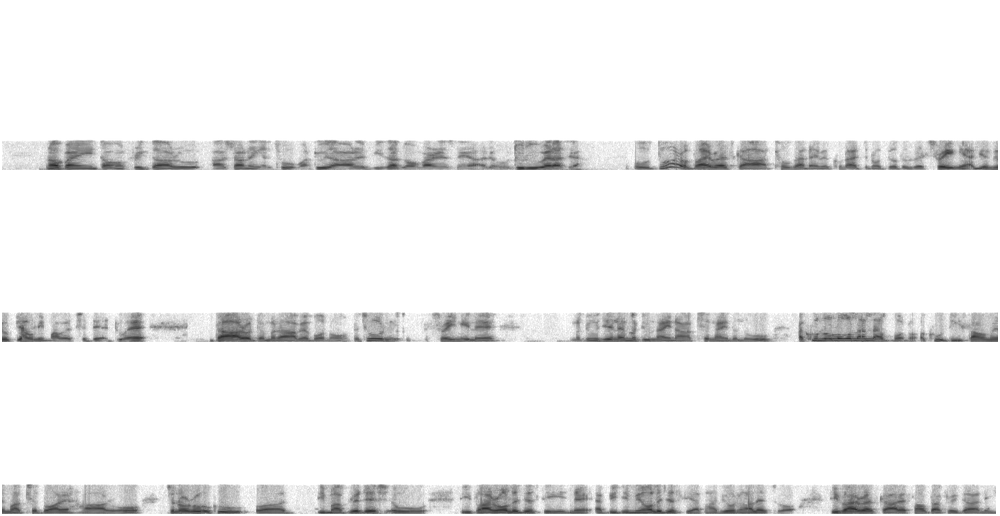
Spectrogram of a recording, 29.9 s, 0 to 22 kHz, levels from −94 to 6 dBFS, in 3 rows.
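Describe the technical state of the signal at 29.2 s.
At 29.2 s the signal is intact, with no dropout, glitch or other fault, only the narrow telephone-band sound of the call path, which carries nothing above 4 kHz.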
